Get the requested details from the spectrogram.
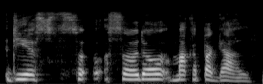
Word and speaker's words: Diosdado Macapagal: Diosdado Macapagal.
